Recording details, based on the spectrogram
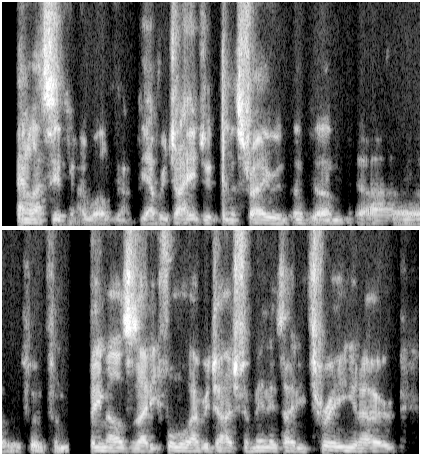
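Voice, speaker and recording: The pace is fairly quick. There are hardly any pauses. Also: man. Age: 60s. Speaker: business coach and podcast host. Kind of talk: interview conversation. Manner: halting, many fillers.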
